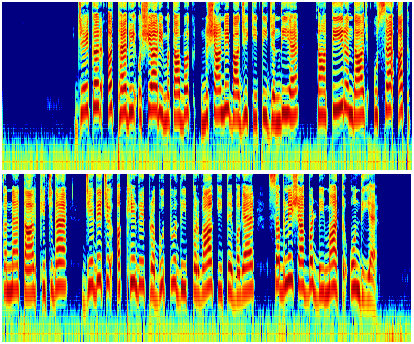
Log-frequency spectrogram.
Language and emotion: Dogri, neutral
